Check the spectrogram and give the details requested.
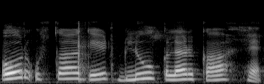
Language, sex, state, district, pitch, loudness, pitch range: Hindi, female, Uttar Pradesh, Shamli, 235 Hz, -19 LUFS, 210-260 Hz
